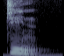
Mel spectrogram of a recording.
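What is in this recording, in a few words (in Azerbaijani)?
"cin", Azerbaijani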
